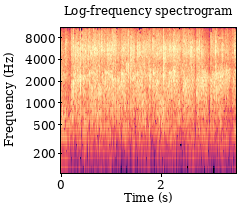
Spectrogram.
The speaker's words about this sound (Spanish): aplauso para todos ustedes.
